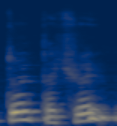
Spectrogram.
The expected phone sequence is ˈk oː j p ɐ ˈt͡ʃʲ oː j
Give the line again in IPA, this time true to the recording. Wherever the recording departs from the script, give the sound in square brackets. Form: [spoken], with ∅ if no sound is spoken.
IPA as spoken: [ˈt] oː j p ɐ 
